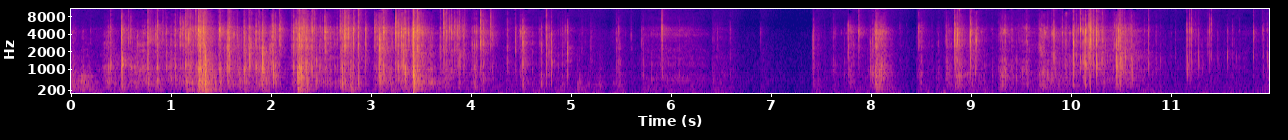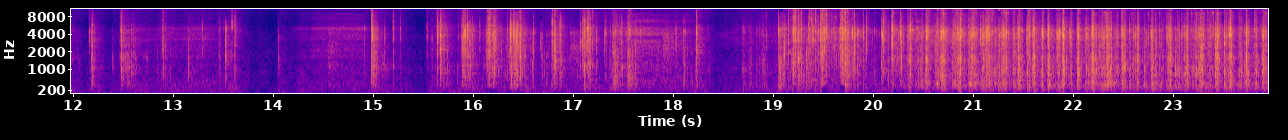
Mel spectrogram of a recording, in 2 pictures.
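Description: Plastic packaging crinkling and small plastic LEGO pieces clicking as they are handled, in irregular bursts with a few short pauses and a denser stretch of crinkling near the end.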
